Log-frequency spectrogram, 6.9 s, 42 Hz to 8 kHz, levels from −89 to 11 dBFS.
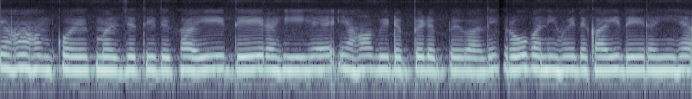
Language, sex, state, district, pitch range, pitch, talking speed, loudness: Hindi, female, Uttar Pradesh, Budaun, 195-200 Hz, 195 Hz, 175 wpm, -11 LUFS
